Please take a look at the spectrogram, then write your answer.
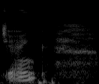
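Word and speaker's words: Cenk: to Jank okay my my brain kept want me to pronounce the C and I'm just like you don't pronounce it say that's why I said crank I knew it wouldn't crank because you don't pronounce it say yes Jank but anyways um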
